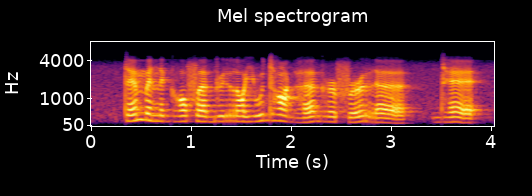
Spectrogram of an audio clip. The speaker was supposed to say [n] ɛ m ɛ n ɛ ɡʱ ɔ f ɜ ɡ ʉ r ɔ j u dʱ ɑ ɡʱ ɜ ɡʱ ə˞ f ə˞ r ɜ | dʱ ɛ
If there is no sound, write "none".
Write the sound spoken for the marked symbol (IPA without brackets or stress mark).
t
